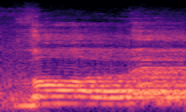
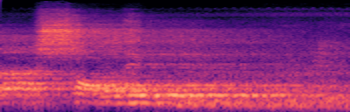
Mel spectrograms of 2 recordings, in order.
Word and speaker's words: zalim: Karena tidak pernah membuka huruf Arabnya, tapi terjemahannya, sehingga aladina dibacanya aladina, zikir dibaca sikir, zalim dibaca sholim. Saking faseknya itu sholim.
